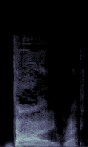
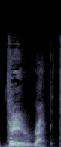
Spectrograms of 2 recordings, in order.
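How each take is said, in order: First: "direct" as DIE-rect, DIE drawn out; long i variant. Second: "direct" with short first vowel, di-RECT; short vowel variant. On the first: Teacher says either is fine, long i direct. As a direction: stretch "die" in "direct", slowly. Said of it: "quer falar direto". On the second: Teacher says either is fine, short vowel direct. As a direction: say "direct" slowly without the "die" sound. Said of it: "ou direct". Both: Shown as a demonstration.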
